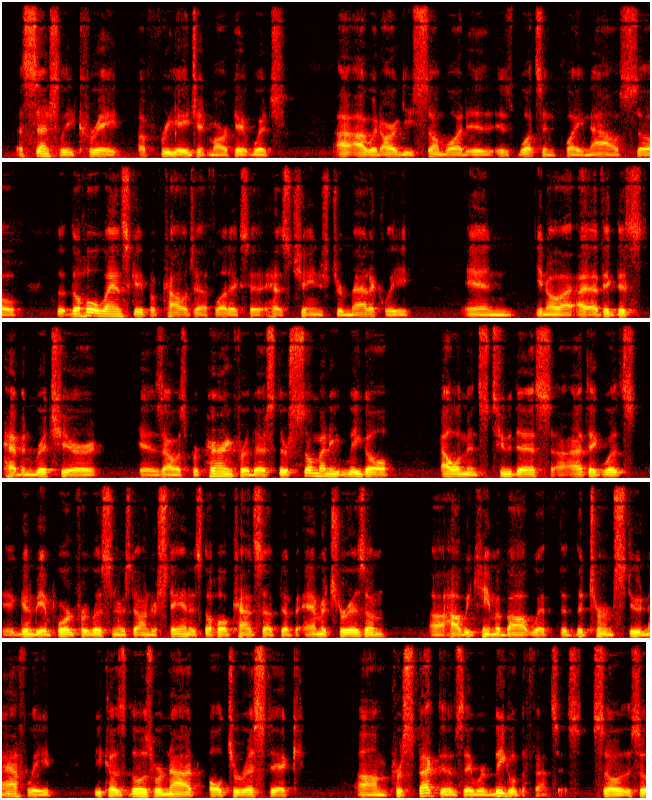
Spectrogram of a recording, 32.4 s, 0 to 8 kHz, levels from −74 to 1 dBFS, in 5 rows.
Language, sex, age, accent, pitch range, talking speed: English, male, 40-59, American, 95-105 Hz, 165 wpm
